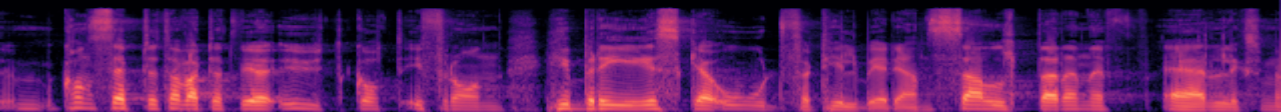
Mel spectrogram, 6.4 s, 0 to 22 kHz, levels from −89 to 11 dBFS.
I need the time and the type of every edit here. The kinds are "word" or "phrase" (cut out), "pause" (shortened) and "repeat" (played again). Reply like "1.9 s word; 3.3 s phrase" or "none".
none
